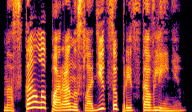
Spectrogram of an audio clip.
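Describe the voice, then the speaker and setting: A woman narrating an audiobook in first person, expressive and dramatic. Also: medium pitch, moderate pace, no room sound, clean studio sound.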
